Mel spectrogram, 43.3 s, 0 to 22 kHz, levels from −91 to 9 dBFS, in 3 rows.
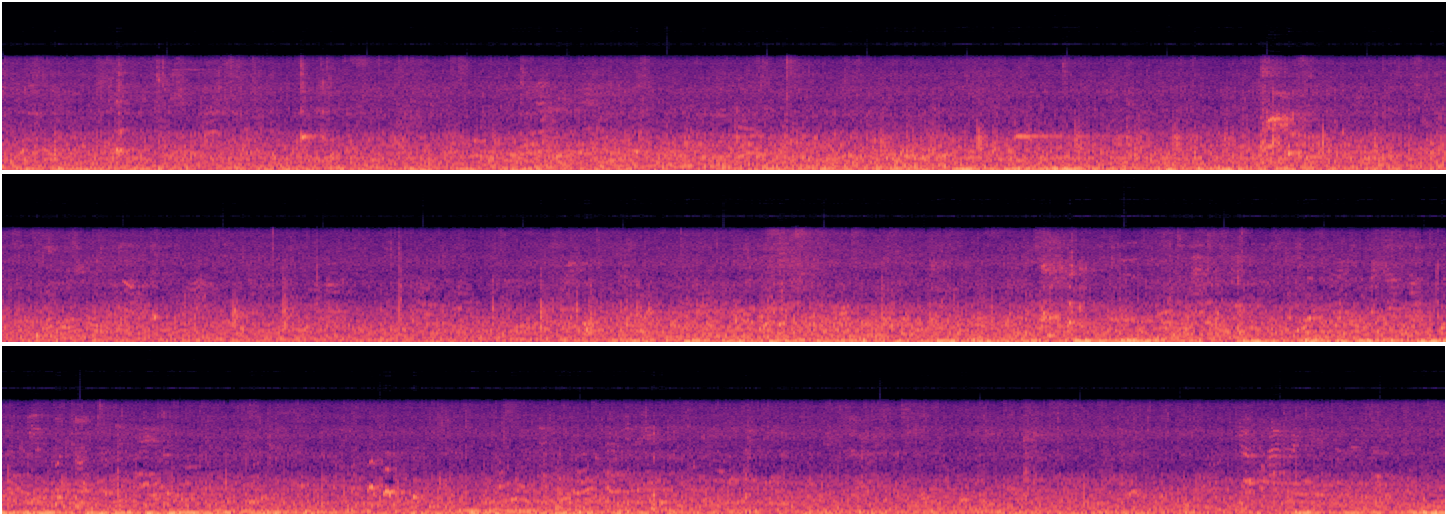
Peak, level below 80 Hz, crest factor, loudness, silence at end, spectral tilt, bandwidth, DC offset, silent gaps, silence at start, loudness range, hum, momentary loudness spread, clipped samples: -4 dBFS; -22 dBFS; 14 dB; -22 LUFS; 0 s; -8.5 dB/octave; 6 kHz; under 0.1%; none; 0 s; 4 LU; none; 4 LU; under 0.1%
